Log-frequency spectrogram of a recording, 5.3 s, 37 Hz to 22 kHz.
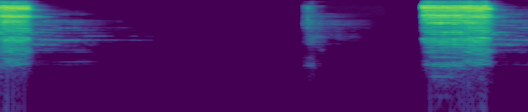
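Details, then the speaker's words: Woodland Mills RS30 Pro bandsaw sawmill blade sharpener: depth rod loosened to drop the grinding head closer to the gullet; two sharp, high-pitched grinding bursts, the second longer and heavier, as the stone bites the teeth; normal sharpening. "so again if I loosen this depth Rod it's going to allow the grinding head to drop down a little bit more now you can see but you can also hear the difference"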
